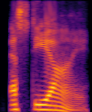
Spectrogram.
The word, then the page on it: SDI: American English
